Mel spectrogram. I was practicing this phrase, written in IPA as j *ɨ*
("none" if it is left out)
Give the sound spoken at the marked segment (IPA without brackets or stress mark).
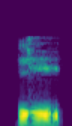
i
